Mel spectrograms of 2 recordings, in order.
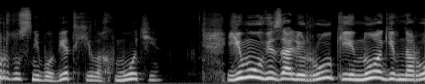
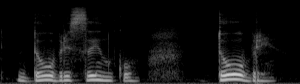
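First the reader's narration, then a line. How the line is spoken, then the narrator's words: Quiet. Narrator (Russian): сказал тихо Бульба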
